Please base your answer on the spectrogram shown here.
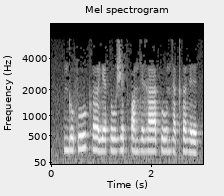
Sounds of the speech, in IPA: n d u f uː kʰ əː lʲ ɐ θ uː ʒ ɪ t͡sʼ ɔ n z ɪ ɣ ɐː k uː n z ɐ kʰ ə ð ɪ

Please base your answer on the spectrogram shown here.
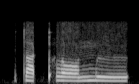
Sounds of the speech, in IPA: t a˨˩ k̚ pʰ l ɔː˩˦ n m ɯː˨˩

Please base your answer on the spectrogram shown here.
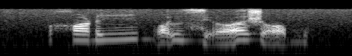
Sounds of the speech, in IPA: x ɔ ɽ iː b ɔ̰ lʲ zʲ ɔ̰ ɐ̯ ʒ ɔ̰ b

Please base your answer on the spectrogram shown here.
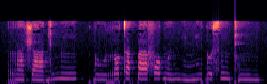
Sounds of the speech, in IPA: r ã˨ ʃ aː˨ ɡ i˦ m ĩ˦ | ɗ uː˨ r ɔ˦ t a˦ k͡p a˦ f ɔ˦ ɡʷ ĩ˨˦ ŋ i˨ ɲ i˦ ɗ ʊ˦ s ĩ˦˨ kʼ ĩ˨ m

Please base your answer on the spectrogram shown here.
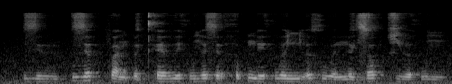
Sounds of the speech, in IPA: z ɨ˨˩ | z əː˦˥ k̚ f a˧˩ ŋ ʔ ə̰˧˨ j t̪ʰ ɛ˧ v e˧ h w i˨˦ ə̯ s ə̰ː˧˨ h ə˦˥ p̚ ŋ e˧ h w əː˧ ɲ ə̰ː˧˥ x u˨˩ ə̯ n ə˧˩ j z ɔ˦˥ t̚ t͡ɕ ɨ˨˩ ə̯ h w i˨˩

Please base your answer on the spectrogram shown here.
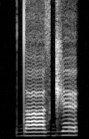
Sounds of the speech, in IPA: d aː z d͡ʒ ɛ

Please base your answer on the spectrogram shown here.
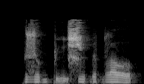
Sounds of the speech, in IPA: z u ɡ p ḭ ɕ i ɓ ʏ b lˠ o

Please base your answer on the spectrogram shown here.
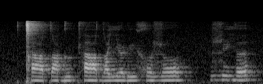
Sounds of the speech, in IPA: ǀ a i̯ tˤ a ɡ u ʈʰ a dˤ u lʲ ɔ ɽ y x o ɮ o | ɮ y j ə

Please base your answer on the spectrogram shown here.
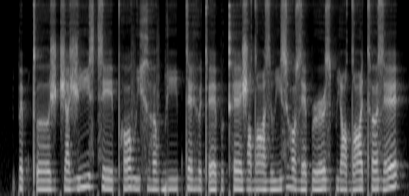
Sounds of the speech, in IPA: p ɛ p tʼ ɤː ʒ t͡ʃ a ʒ iː z t͡s eː pʰ ɔ v i x ɦ ʌ v b iː p t ɛ ɦ ɵ tʼ ɛ p ɵ kʰ ɛ ʒ ʌ dˤ aː z β i z ɦ ɔ z ɛ p ɹ ə˞ z p iː dˤ e tʰ ʌ z ɛ

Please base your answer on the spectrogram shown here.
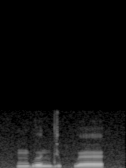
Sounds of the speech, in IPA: m b ə n d ɪ kʷ æ

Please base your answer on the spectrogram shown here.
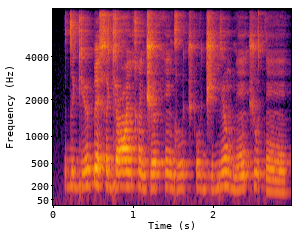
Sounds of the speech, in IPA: d ə ɡʲ ɵ ɓ ɛ x ə ɡʲ u ʕ ĩ χ ẽ d͡ʒ ɵ h ẽ ɡ o̤ t͡ʃʼ o̤ d͡ʒ ə̤ ɡʲ õ b ẽ t͡ʃ u t ẽ

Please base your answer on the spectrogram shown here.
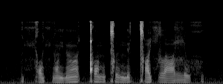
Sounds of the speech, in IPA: ç ɔ˨ ç ɔ̃˨ j ɾʲ ɔ̃˦ ɐ̯ ǃ ɔ˦ n ǀ ɨ˧ n ɾʲ ə˨˦ ǀ ɑ˦ ç l ɑ˦ ɮ ɯ˦ x

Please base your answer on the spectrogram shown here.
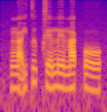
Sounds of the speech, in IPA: ŋ a̰˧˥ j t̪ ɨ˦˥ p̚ x e˨˦ m e˧ m a˦˥ k̚ ʔ o˧

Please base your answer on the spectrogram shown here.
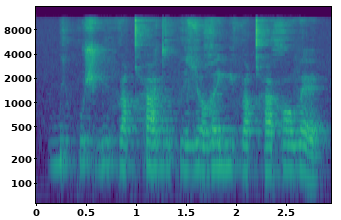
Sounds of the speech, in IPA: ɡ͡b i kʷ i ʃ ɓ i f ʉ qʰ ø d ʉ f i ɮ ʉ ʁ i nʲ ʉ f ʉ qʰ ø x ɔ v ɛ

